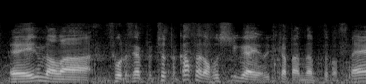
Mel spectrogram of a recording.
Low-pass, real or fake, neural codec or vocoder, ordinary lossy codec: 7.2 kHz; fake; codec, 16 kHz, 1.1 kbps, Voila-Tokenizer; none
